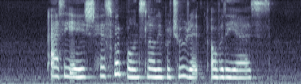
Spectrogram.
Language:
English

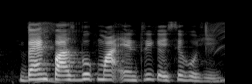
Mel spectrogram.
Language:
Chhattisgarhi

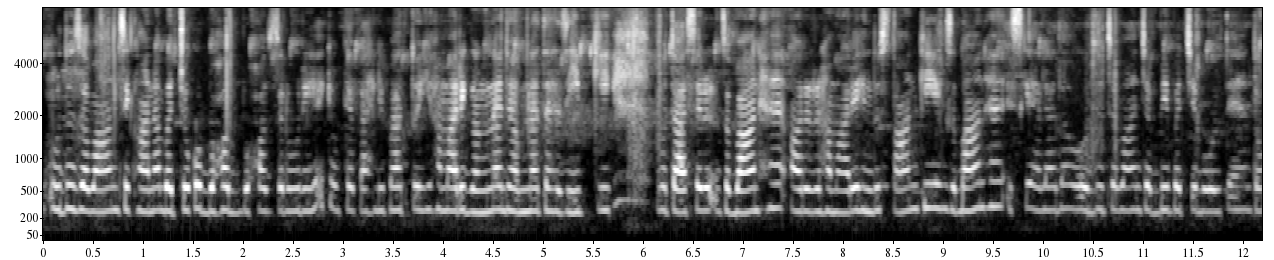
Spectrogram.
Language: Urdu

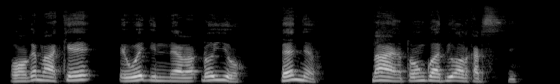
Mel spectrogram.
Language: Masai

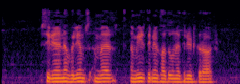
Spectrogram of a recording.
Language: Urdu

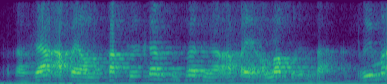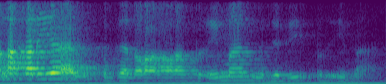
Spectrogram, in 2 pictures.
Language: Indonesian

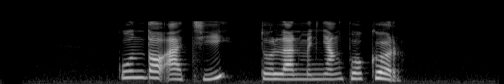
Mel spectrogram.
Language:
Javanese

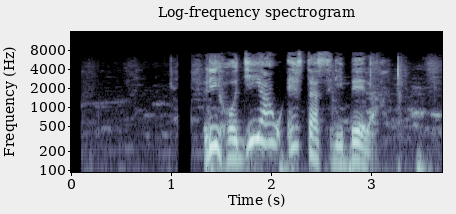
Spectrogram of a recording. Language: Esperanto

